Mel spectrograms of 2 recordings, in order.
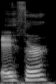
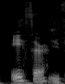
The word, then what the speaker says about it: aether: And so we still see it in words like ether, or people want to pronounce it into the aether, but it's actually just ether.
